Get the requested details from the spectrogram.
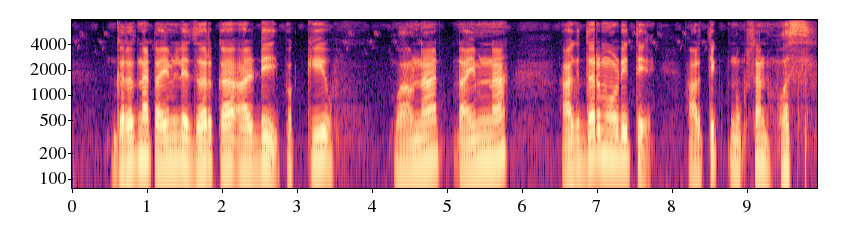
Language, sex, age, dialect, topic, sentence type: Marathi, male, 51-55, Northern Konkan, banking, statement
